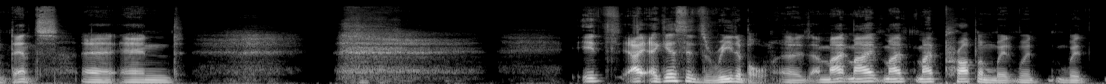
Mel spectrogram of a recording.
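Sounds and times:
man breathing out: 2.0s - 5.7s.

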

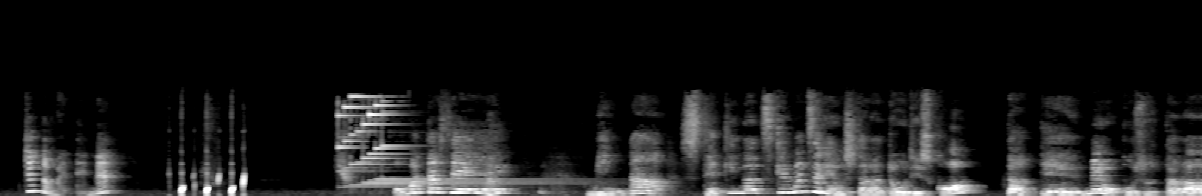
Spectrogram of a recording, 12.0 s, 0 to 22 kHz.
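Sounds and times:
cartoon rising bloop plops: 1.8s - 2.5s.

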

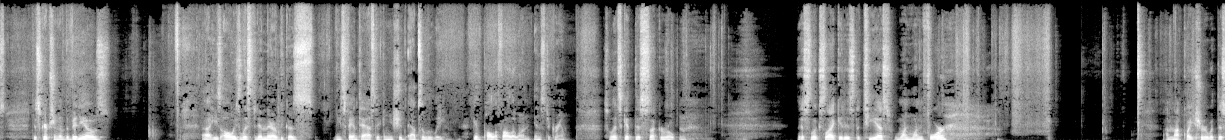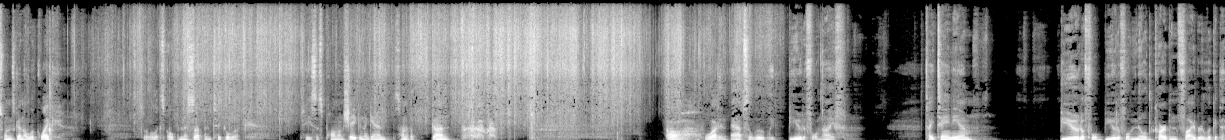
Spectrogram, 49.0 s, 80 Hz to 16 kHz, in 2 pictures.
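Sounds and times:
bubble wrap crinkling: 6.3s - 7.6s, 25.4s - 40.6s.

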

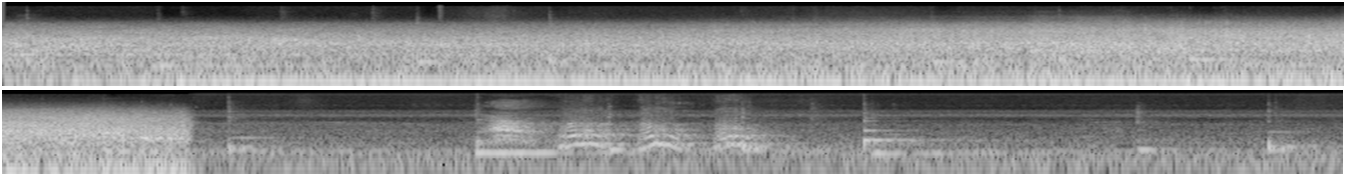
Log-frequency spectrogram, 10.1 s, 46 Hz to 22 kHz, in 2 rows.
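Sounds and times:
dog barking: 6.8s - 8.0s.

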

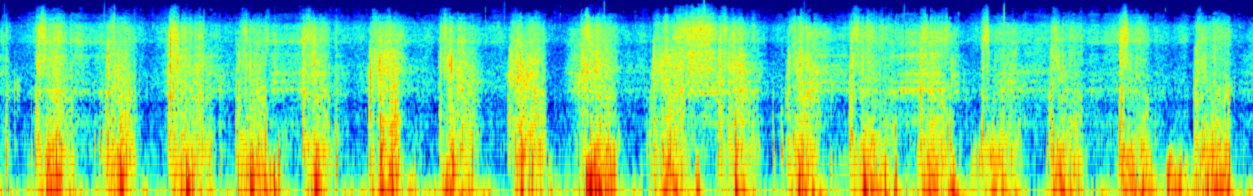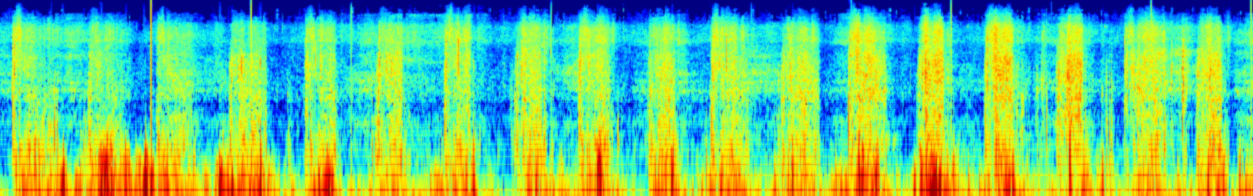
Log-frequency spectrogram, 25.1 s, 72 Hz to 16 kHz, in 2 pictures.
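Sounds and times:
snowshoe footsteps in snow: 0.0s - 25.0s
wind rumbling on microphone: 0.0s - 25.0s.

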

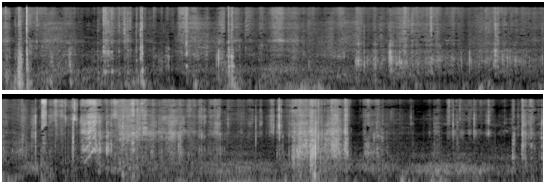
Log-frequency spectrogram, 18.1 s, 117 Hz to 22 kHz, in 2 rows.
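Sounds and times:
cardboard and foam scraping: 0.0s - 15.6s
rubber cable pulled out: 0.0s - 15.6s.

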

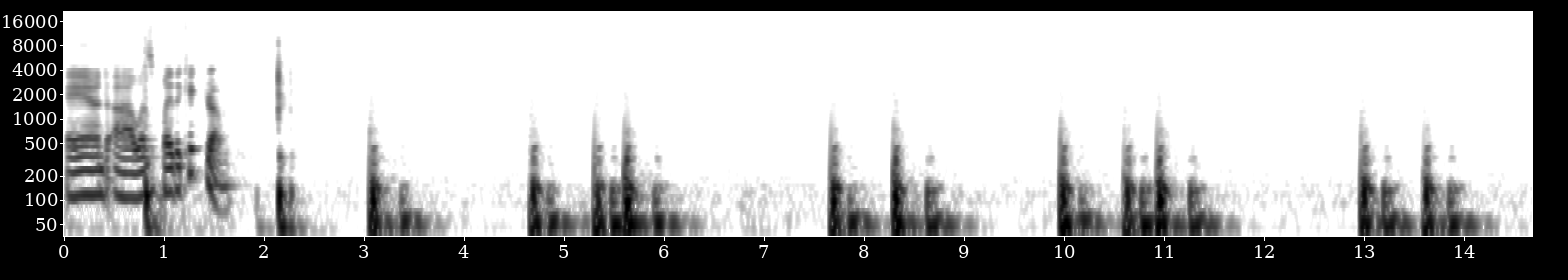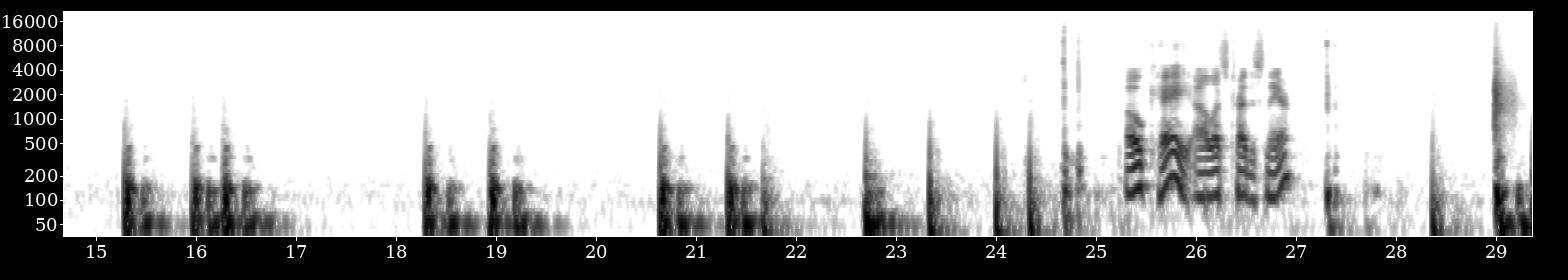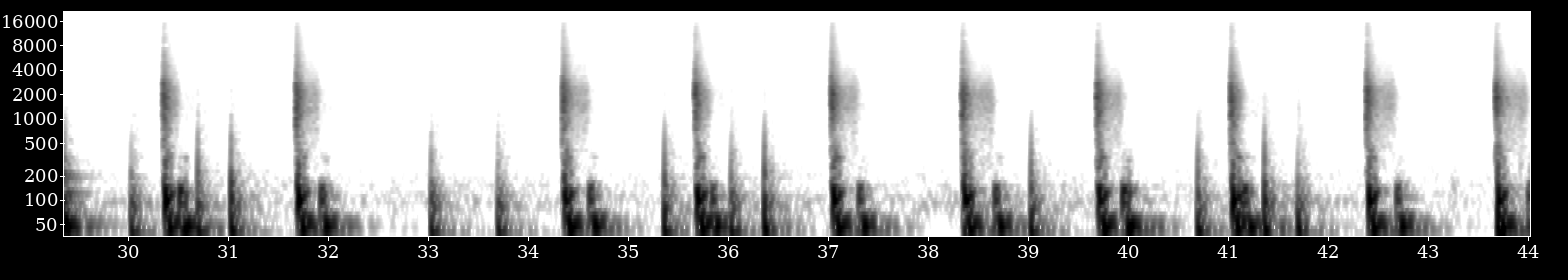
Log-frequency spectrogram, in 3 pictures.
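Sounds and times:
synthesized kick drum hits: 3.0s - 3.8s, 4.6s - 6.3s, 7.6s - 9.0s, 10.0s - 11.6s, 13.0s - 14.1s, 15.3s - 16.9s, 18.3s - 19.6s, 20.6s - 22.0s, 22.7s - 24.6s, 28.4s - 32.4s, 33.0s - 37.7s, 38.4s - 43.1s, 43.7s - 44.0s.

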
